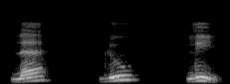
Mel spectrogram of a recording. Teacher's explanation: Its articulation point, it is the front edges of the tongue, whereas the dad is from the posterior edges of the tongue. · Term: lam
